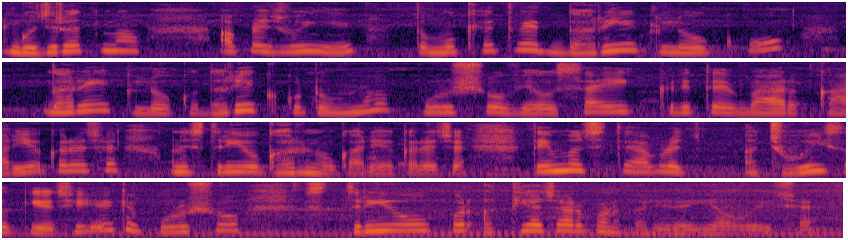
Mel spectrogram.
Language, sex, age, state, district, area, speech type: Gujarati, female, 18-30, Gujarat, Rajkot, urban, spontaneous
